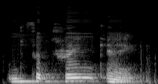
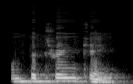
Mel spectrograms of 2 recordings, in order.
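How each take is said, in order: Both takes have the same delivery.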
